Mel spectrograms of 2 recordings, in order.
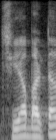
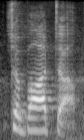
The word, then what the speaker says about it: ciabatta: देखो, अगर आप चिया बट्टा करके बुलाओगे तो पता नहीं तो how do you वो pronounce देंगे it? भी नहीं आपको। तो कैसे प्रोनाउंस करते हैं इसको? चबाटा। चबाटा। चबाटा bread। It's और एक चमाटा मार देंगे। चबाटा। It's चबाटा। First time I swear on you.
